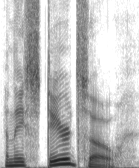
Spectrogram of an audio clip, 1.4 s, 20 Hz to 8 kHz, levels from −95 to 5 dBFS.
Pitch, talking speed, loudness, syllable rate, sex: 155 Hz, 170 wpm, -16 LUFS, 4.4 syllables/s, male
